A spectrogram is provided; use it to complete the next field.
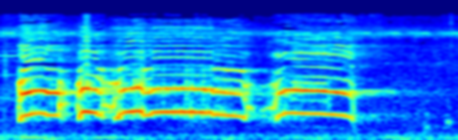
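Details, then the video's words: Rooster crowing at dawn during morning sunning; one clean, loud crow: a stuttered opening, a long level middle and a final drawn syllable. "Tiếng Gáy Lúc Tinh Sương"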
